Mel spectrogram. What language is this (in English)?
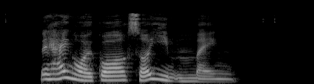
Cantonese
